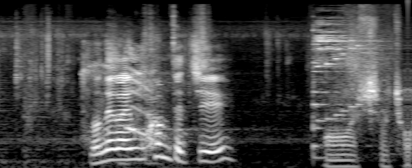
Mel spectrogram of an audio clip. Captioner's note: laughing in real time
